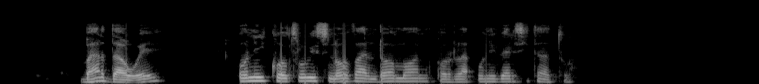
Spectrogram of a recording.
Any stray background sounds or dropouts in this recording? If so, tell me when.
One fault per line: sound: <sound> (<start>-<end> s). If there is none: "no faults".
no faults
